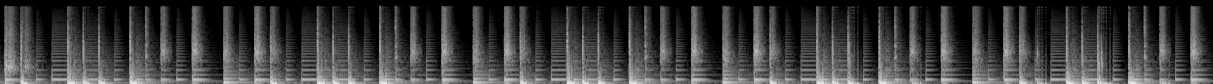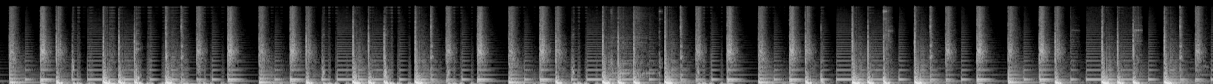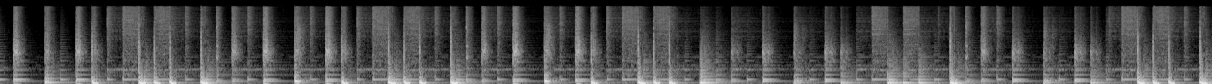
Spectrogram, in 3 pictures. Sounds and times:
Drum machine: 17.8 - 36.3
Synthesizer: 17.8 - 36.3
Electronica: 18.0 - 19.1, 23.5 - 36.3.

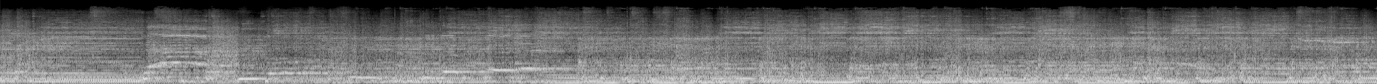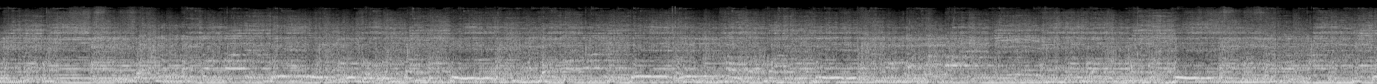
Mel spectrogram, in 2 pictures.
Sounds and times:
Gospel music: 0.0 - 27.5.

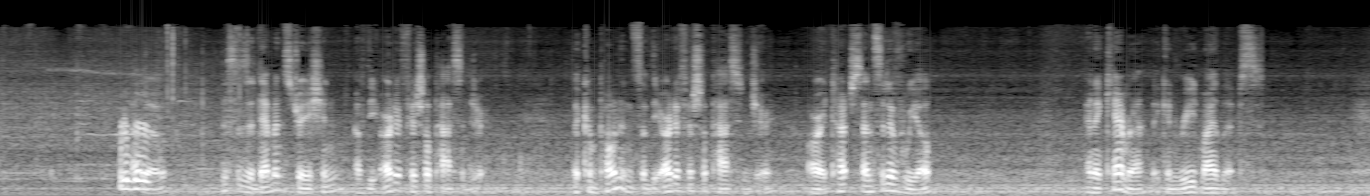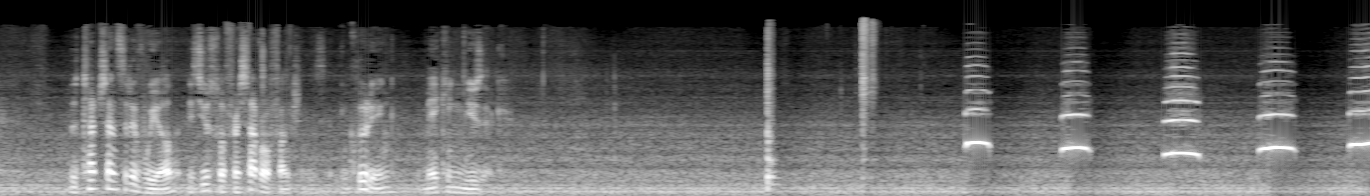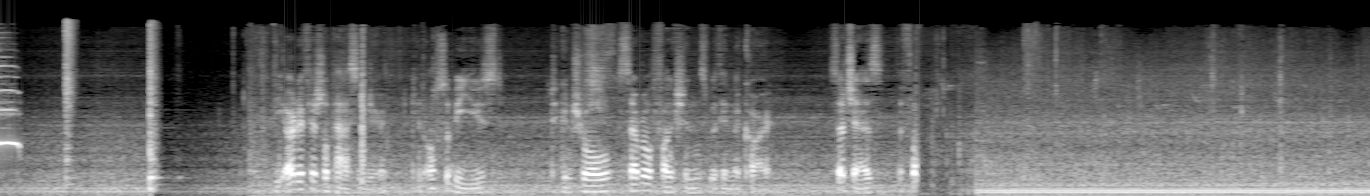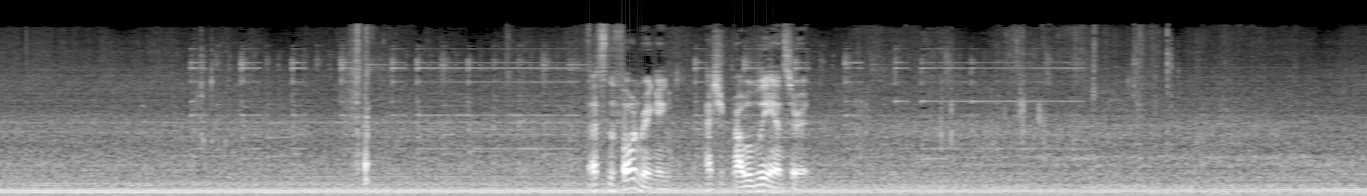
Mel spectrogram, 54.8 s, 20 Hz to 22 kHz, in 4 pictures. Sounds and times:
Speech: 1.3 - 5.0, 5.8 - 9.4, 10.9 - 12.7, 14.4 - 18.9, 30.2 - 35.2, 35.8 - 36.7, 47.0 - 49.3.

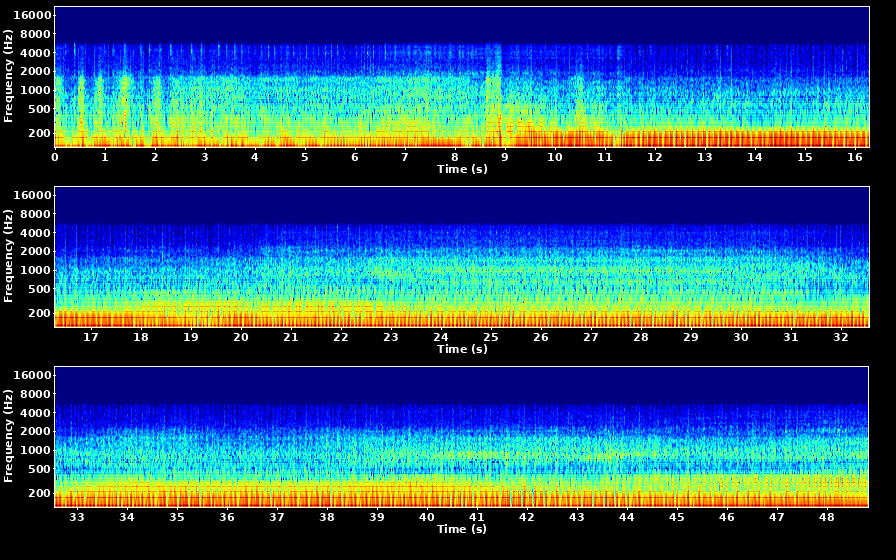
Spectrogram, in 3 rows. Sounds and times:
Vehicle: 0.0 - 48.8.

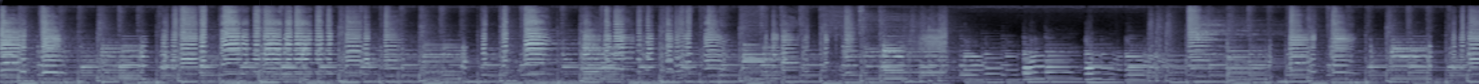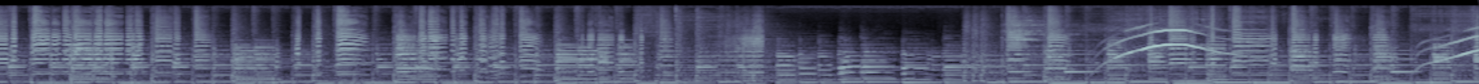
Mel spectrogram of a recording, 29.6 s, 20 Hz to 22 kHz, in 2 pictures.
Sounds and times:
Music: 0.0 - 29.5.

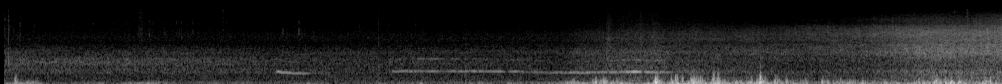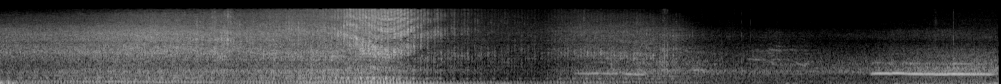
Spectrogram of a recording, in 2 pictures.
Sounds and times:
Motorcycle: 5.3 - 18.7.

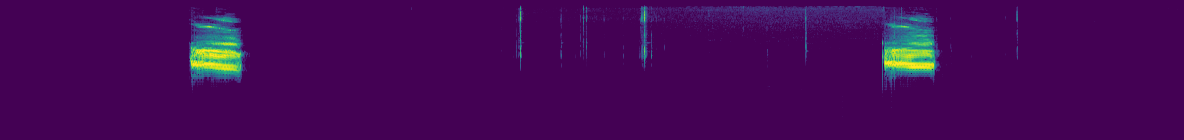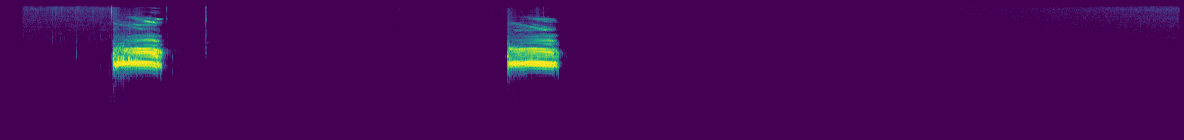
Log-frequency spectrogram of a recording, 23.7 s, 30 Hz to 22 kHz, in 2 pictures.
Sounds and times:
Frog: 1.9 - 2.5, 8.8 - 9.5, 13.0 - 13.7, 16.9 - 17.6.

